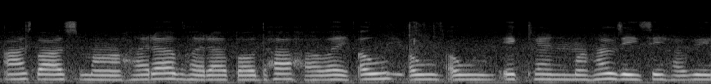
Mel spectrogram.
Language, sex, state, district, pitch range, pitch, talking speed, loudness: Hindi, female, Chhattisgarh, Kabirdham, 220-235 Hz, 225 Hz, 120 wpm, -22 LUFS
